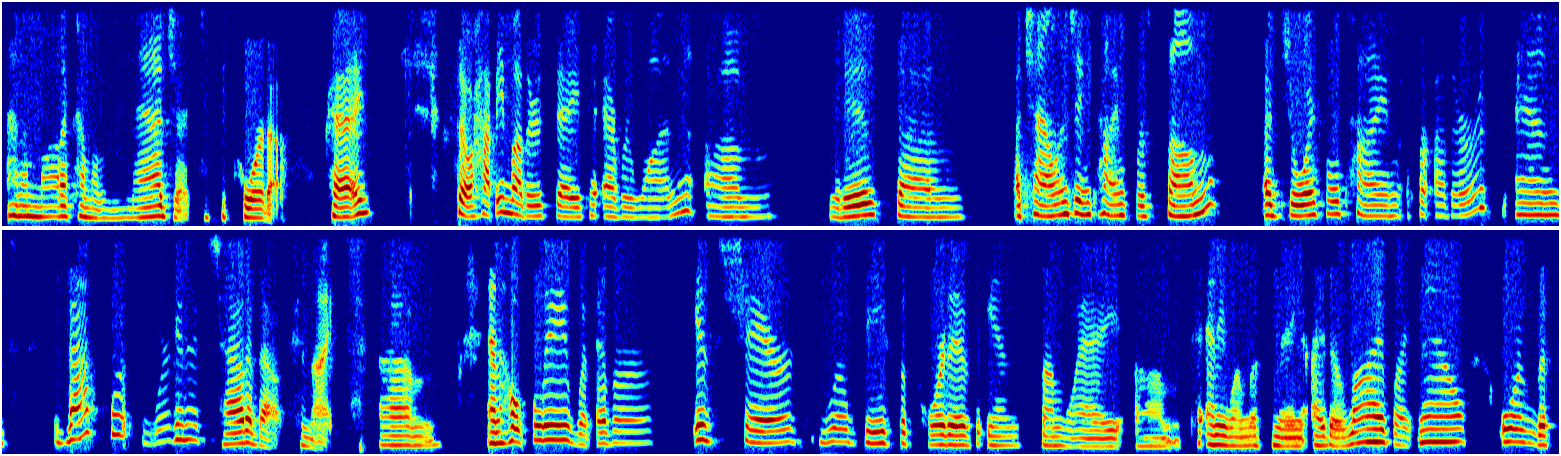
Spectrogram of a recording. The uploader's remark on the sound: in response to callers' questions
